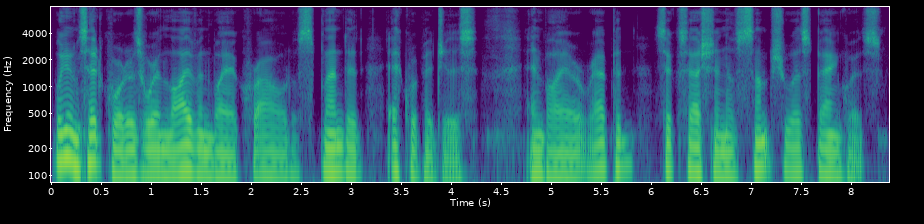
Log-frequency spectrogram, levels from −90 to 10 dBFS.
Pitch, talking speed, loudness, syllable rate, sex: 95 Hz, 130 wpm, -19 LUFS, 4.6 syllables/s, male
